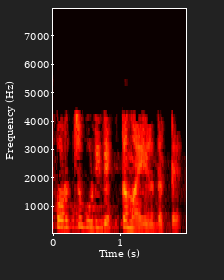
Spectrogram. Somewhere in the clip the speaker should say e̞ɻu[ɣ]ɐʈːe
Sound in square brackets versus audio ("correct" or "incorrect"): incorrect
